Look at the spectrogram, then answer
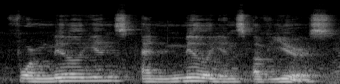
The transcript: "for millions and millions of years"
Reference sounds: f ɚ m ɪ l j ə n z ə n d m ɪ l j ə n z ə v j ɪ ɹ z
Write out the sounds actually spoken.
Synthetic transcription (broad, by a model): f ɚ m ɪ l j ə n z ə n m ɪ l j ə n z ə v j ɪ ɹ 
